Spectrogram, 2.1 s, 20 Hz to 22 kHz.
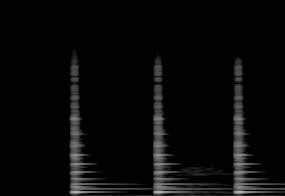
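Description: Metronome count-in: three evenly spaced, short, pitched clicks with a cowbell-like ring, about 0.6 s apart, starting about half a second in.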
